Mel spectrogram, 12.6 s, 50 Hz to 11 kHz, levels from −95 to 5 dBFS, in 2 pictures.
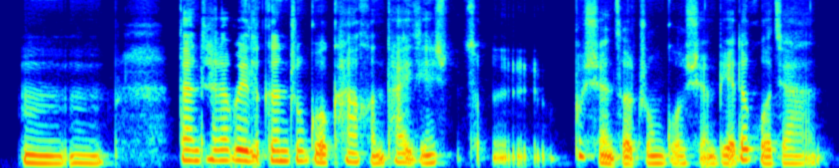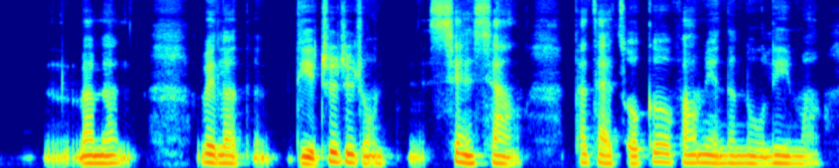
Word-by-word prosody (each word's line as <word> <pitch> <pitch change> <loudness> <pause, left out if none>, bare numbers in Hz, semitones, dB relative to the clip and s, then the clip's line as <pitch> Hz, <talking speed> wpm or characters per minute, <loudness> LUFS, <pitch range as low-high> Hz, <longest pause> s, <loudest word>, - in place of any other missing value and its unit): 嗯 150 -2 +3
嗯， 150 +1 -2 0.5
但 205 -1 +2
是 215 0 0
它 205 - +2
为 205 -1 +7
了 - - +3
跟 195 -1 +2
中 195 0 -1
国 - - +3
抗 175 - -2
衡， - - -1
它 170 - -2
已 - - +2
经 150 +1 +1
选 155 -1 -9
从 - - -13
呃， 260 - -6 0.5
不 290 - 0
选 290 +1 +2
择 - - +2
中 145 0 0
国， 145 - -3
选 145 -1 -3
别 150 - +3
的 215 - +4
国 210 - 0
家， 145 +1 -3 0.5
嗯， 265 +1 -8
慢 150 +1 +3
慢 150 0 +3 0.6
为 165 -1 +3
了 155 -1 +1 0.4
抵 140 - +5
制 180 +9 +3
这 170 -1 +3
种 140 -1 -2 0.3
现 160 -5 +2
象， 150 -2 -1 0.3
它 - - -3
在 - - 0
做 145 - -2
各 175 +3 -1
方 155 -1 0
面 155 -2 +2
的 150 0 0
努 145 -2 0
力 145 +1 +1
嘛。 145 +3 -5
155 Hz, 235 characters per minute, -23 LUFS, 145-180 Hz, 0.6 s, 为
